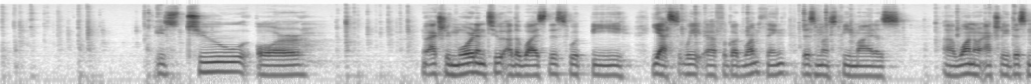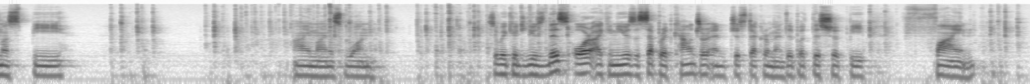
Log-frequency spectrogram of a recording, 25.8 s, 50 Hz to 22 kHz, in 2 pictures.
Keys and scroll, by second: 0.0-2.0 typing, 4.0-5.9 typing, 7.8-12.3 typing, 11.4 Escape, 14.1 Escape, 14.3-19.9 typing, 23.5 j, 25.0-25.7 typing.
